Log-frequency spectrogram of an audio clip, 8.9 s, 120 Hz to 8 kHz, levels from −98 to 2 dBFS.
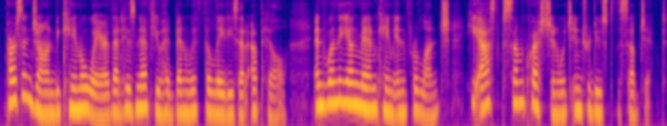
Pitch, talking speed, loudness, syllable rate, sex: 205 Hz, 210 wpm, -19 LUFS, 5.4 syllables/s, female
